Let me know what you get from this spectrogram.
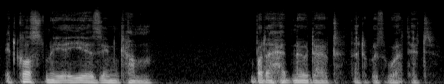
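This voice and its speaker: Low, husky male storyteller. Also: fairly even intonation, normal speed, a little mellow. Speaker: reader of a short story. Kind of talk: dramatic first-person narration of a supernatural tale.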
